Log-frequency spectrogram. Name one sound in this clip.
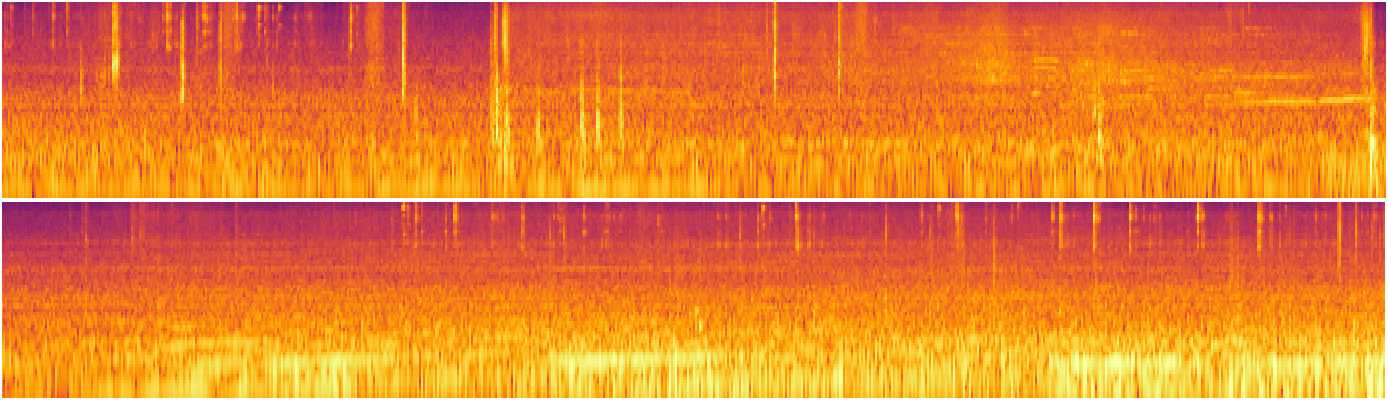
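A car engine hums steadily from inside the cabin and grows louder as the car speeds up.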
